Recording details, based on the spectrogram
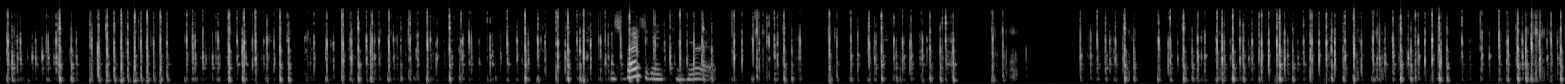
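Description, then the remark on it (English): Fast, steady clatter of typing at about 90 words per minute on a new computer keyboard that arrived the day before, dense keystrokes with a couple of short pauses, while a person speaks briefly partway through. “キーボードの音です。新しくね、昨日届いたキーボードです。”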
